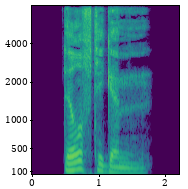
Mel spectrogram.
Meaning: strong dative masculine/neuter singular of dürftig
- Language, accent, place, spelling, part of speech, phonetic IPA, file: German, Germany, Berlin, dürftigem, adjective, [ˈdʏʁftɪɡəm], De-dürftigem.ogg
